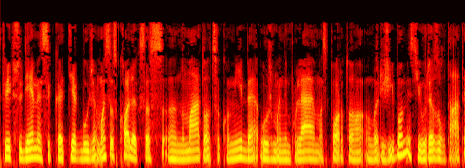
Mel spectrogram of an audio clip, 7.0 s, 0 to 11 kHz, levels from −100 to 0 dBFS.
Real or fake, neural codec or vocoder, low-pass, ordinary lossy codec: real; none; 7.2 kHz; MP3, 32 kbps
